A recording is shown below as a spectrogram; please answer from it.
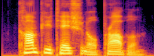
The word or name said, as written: Computational problem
